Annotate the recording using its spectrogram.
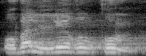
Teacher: غین حروف مستعلیہ میں سے ہے، غین کو پر پڑھیں گے۔ میم میں اظہار شفوی ہو رہا ہے، اسے جلد پڑھنا ہے۔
